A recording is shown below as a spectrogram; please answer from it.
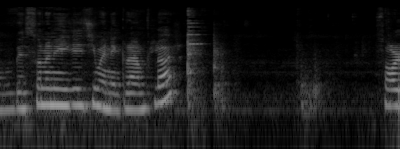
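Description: Gram flour tipped from a steel cup into a glass bowl, with a sharp clink of metal on glass about two seconds in that rings briefly.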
